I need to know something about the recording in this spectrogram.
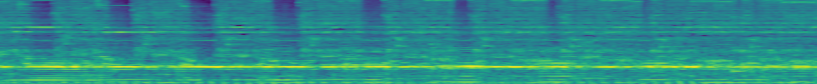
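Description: Live-coded electronic music: sequences of short synthesized notes stepping in pitch, high and low, over a steady held tone. The texture stutters with brief dropouts about every half-second through the first few seconds.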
